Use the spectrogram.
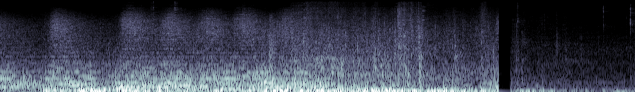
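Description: Ironclad cannon fire sounds in a Civil War naval strategy game, with rolling booms over dense rumbling battle noise that cuts off abruptly, leaving a quieter tail.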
